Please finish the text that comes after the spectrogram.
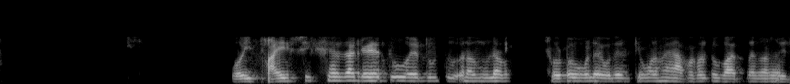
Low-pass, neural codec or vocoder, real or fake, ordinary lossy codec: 3.6 kHz; codec, 24 kHz, 1.5 kbps, HILCodec; fake; none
